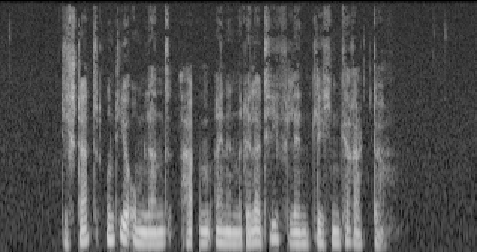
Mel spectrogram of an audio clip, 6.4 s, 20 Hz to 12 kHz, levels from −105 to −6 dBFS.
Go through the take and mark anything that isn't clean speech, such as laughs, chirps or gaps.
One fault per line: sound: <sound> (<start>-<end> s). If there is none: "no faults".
sound: dropout (2.6-2.7 s)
